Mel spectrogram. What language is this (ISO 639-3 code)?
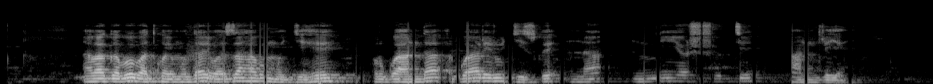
kin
